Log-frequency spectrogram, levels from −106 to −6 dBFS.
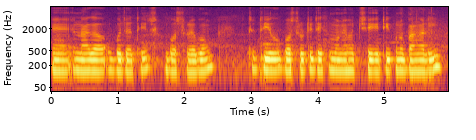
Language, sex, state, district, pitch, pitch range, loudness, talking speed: Bengali, male, Tripura, West Tripura, 140 Hz, 140-145 Hz, -15 LUFS, 130 wpm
